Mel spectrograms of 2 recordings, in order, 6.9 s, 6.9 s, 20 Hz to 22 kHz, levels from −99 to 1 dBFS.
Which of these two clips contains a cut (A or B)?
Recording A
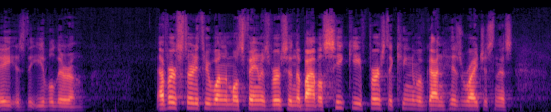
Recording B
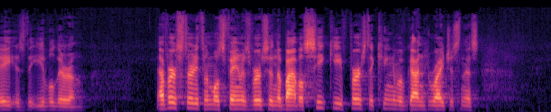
B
